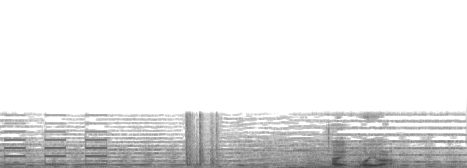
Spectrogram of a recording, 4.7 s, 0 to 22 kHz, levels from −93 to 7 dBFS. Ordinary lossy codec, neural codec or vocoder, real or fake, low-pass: none; none; real; 7.2 kHz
